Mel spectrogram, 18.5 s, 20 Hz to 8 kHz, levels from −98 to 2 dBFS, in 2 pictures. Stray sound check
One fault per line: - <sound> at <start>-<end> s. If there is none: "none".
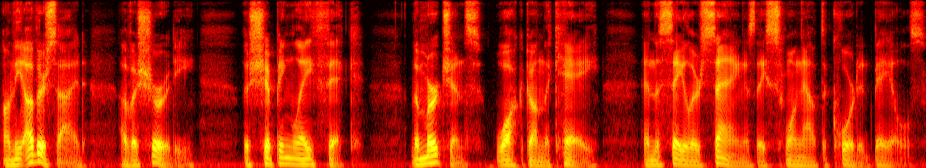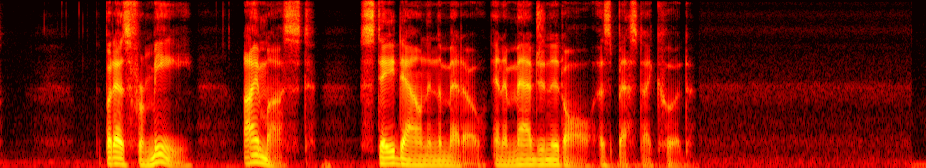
none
